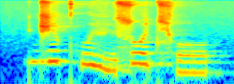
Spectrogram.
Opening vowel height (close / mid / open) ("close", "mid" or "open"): mid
